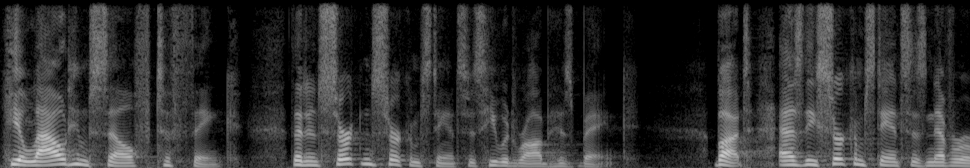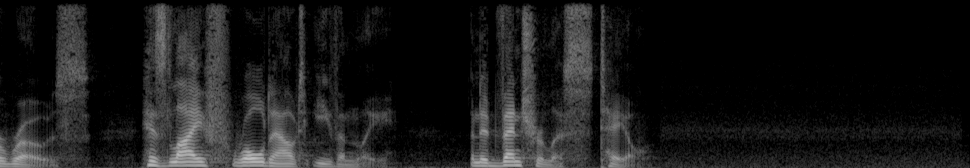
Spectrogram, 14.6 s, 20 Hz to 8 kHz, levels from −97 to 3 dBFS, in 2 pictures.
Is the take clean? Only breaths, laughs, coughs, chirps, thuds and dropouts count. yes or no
yes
